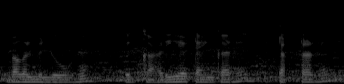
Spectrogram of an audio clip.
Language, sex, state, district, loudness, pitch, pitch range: Hindi, male, Uttar Pradesh, Varanasi, -50 LUFS, 115 Hz, 110-125 Hz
